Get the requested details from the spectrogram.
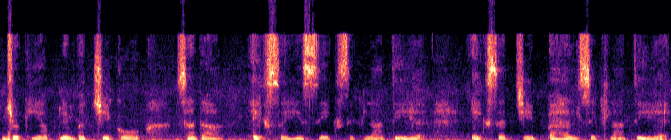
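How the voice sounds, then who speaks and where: A woman giving a gentle, earnest devotional talk, often speaking straight to her listeners as she tells of a dream. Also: medium pitch, a little hiss or hum, poor audio. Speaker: satsang speaker.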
